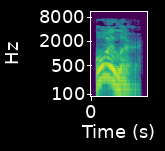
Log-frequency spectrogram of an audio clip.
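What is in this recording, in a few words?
"oiler", British English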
